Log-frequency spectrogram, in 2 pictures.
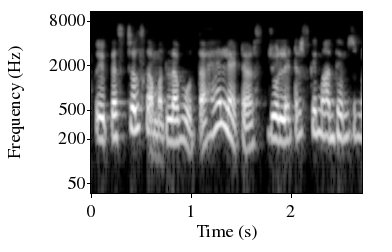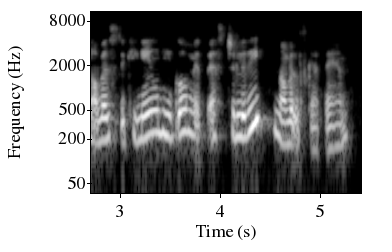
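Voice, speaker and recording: Her voice is husky and warm, medium in pitch, and she talks fast and animatedly. The teacher, a woman with an Indian accent, patiently explains exam-prep material while checking in with students often, all captured in muffled lo-fi sound.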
